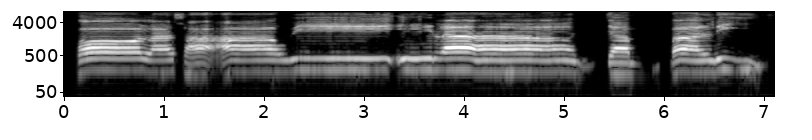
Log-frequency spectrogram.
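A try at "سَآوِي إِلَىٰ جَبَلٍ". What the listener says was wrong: Jangan kepanjangan ilahnya. Ila jabali. Di sini hati-hati ada idgham digunah. Kasretain ketemu ya ya. Jabali ya.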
